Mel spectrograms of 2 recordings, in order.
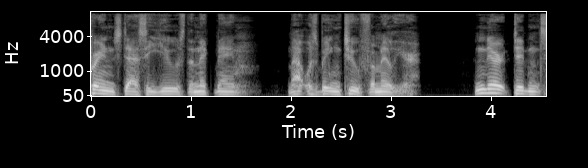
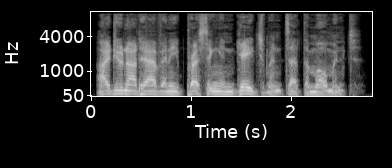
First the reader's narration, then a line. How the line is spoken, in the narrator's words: the Verd grunted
